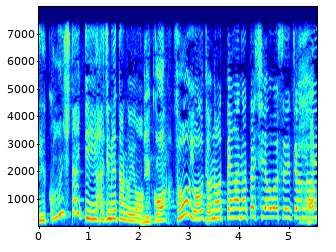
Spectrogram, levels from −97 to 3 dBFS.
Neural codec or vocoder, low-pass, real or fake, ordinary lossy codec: none; 7.2 kHz; real; none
